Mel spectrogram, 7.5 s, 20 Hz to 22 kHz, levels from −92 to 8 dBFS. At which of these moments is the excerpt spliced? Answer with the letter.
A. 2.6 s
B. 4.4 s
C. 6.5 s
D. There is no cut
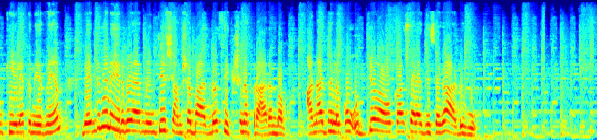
D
